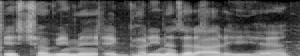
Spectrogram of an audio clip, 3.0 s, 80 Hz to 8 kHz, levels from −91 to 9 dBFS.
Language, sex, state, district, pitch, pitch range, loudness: Hindi, male, Assam, Kamrup Metropolitan, 125 Hz, 120-130 Hz, -15 LUFS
